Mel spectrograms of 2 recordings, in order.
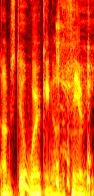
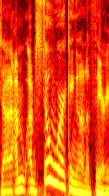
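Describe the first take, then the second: First: It is said in an imitated, put-on voice. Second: It is said in the speaker's natural voice.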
